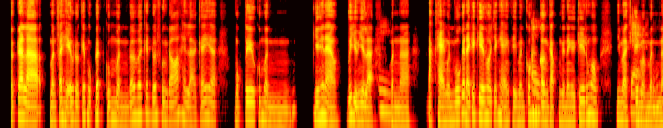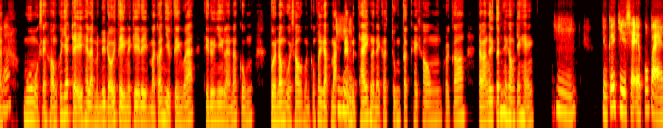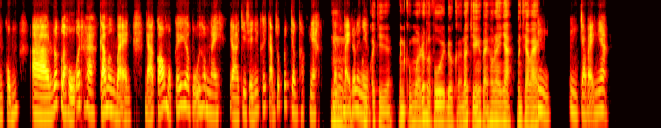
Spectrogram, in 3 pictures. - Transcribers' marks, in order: tapping; chuckle
- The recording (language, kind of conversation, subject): Vietnamese, podcast, Theo bạn, việc gặp mặt trực tiếp còn quan trọng đến mức nào trong thời đại mạng?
